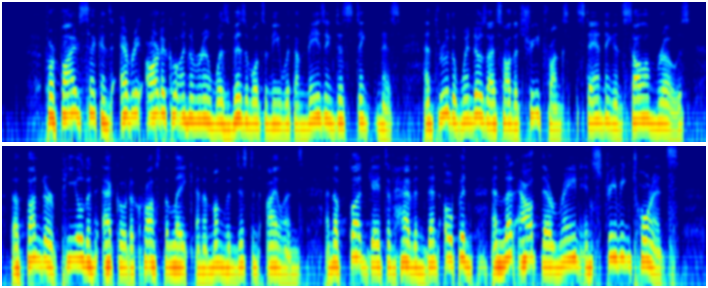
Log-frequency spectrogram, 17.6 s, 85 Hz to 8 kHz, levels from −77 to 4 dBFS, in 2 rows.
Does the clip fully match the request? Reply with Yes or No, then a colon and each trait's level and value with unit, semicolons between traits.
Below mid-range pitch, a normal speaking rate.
No: medium, 165 Hz; average, 195 wpm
